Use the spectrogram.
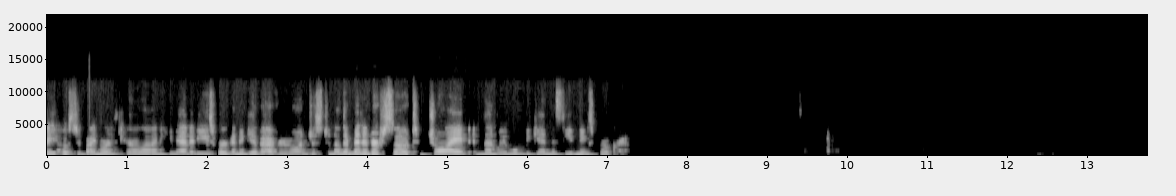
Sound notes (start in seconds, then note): none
